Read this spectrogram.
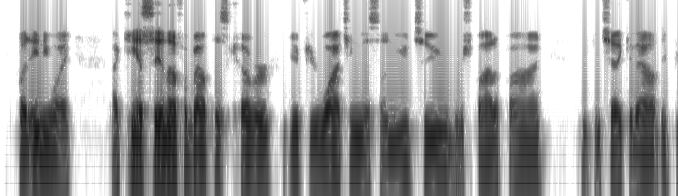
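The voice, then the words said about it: Southern twang accent. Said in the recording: “this southern twang”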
